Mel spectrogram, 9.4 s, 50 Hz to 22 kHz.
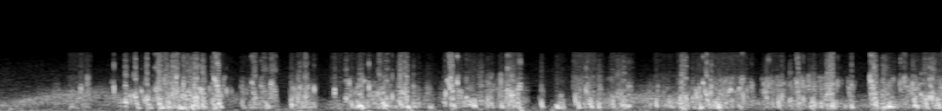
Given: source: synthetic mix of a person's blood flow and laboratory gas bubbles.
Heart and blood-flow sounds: Doppler ultrasound of blood flow; subclavian vein
0.67-0.93 s: bubbles
1.11-2.33 s: bubbles
2.40-2.79 s: bubbles
2.88-3.19 s: bubbles
3.31-4.36 s: bubbles
4.42-5.29 s: bubbles
5.38-5.47 s: bubbles
5.54-5.68 s: bubbles
5.72-6.36 s: bubbles
6.53-7.55 s: bubbles
7.61-8.62 s: bubbles
8.67-9.43 s: bubbles
From the record:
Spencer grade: 4 (maximum detectable bubble signal sounding continuously throughout systole and diastole of every cardiac period, and overriding the amplitude of the normal cardiac signals); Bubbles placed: anywhere in the cardiac cycle

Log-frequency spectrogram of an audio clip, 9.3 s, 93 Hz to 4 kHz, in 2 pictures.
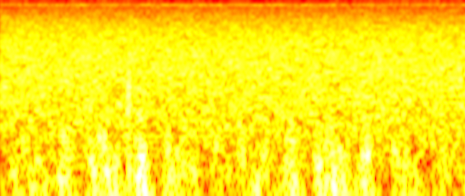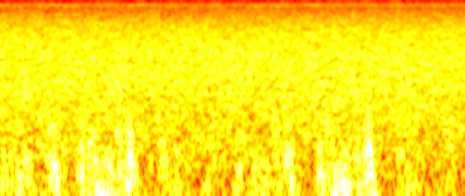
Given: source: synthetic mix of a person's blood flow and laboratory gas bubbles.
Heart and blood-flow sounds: Doppler ultrasound of blood flow; precordium
no bubbles
From the record:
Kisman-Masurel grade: 000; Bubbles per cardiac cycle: 0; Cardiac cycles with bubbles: 0%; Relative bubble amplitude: no bubbles discernible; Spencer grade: 0 (complete lack of bubble signals)

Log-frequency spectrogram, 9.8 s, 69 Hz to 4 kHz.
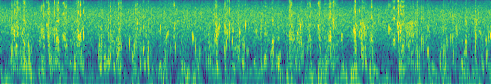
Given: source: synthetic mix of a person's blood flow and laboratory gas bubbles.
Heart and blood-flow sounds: Doppler ultrasound of blood flow; precordium
0.18-0.66 s: bubbles
0.73-1.71 s: bubbles
1.93-2.46 s: bubbles
2.55-3.06 s: bubbles
3.17-3.70 s: bubbles
3.81-4.42 s: bubbles
4.45-4.98 s: bubbles
5.06-5.15 s: bubbles
5.17-5.65 s: bubbles
5.70-6.25 s: bubbles
6.31-6.87 s: bubbles
7.00-7.53 s: bubbles
7.74-8.62 s: bubbles
8.76-9.40 s: bubbles
9.46-9.84 s: bubbles
From the record:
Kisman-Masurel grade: 343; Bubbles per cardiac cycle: rolling drumbeat, 9 or more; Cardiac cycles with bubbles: 100%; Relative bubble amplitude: loud (0.450 to 0.775); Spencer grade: 3 (all of the cardiac periods contain showers or single bubble signals, but not dominating or overriding the cardiac motion signals); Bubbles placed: anywhere in the cardiac cycle

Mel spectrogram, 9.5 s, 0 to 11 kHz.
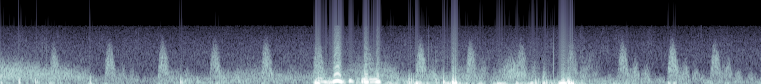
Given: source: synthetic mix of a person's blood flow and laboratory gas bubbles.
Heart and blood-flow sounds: Doppler ultrasound of blood flow; subclavian vein
no bubbles
From the record:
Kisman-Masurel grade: 000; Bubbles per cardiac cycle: 0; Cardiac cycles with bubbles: 0%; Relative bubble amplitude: no bubbles discernible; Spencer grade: 0 (complete lack of bubble signals)

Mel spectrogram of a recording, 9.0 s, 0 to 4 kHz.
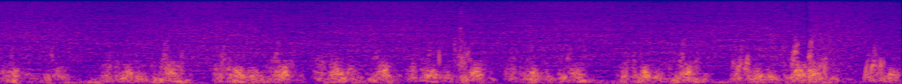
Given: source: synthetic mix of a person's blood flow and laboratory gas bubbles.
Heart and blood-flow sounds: Doppler ultrasound of blood flow; precordium
4.40-4.45 s: bubbles
4.55-4.72 s: bubbles
From the record:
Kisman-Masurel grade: 111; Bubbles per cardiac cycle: 1 to 2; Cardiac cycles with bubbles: 1 to 10%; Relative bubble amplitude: barely perceptible (0.100 to 0.250); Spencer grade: 1 (occasional bubble signal discernible with the cardiac motion signal, with majority of cardiac periods free of bubbles); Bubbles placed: only in the low amplitude regions of the cardiac cycle

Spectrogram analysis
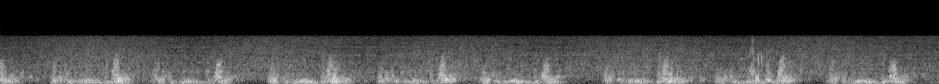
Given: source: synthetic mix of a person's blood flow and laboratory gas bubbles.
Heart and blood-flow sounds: Doppler ultrasound of blood flow; precordium
7.47-7.74 s: bubbles
From the record:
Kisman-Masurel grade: 123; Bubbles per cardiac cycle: 1 to 2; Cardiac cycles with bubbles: 10 to 50%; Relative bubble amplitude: loud (0.450 to 0.775); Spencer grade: 2 (many but less than half of the cardiac periods contain bubble signals, singularly or in groups); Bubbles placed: only in the low amplitude regions of the cardiac cycle

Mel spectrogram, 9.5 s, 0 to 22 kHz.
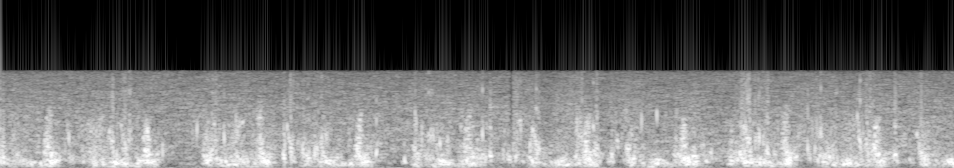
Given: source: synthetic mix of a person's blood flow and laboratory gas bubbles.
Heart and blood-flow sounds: Doppler ultrasound of blood flow; precordium
0.00-0.24 s: bubbles
0.62-1.41 s: bubbles
1.59-1.67 s: bubbles
1.91-2.01 s: bubbles
2.04-2.53 s: bubbles
2.81-3.45 s: bubbles
3.72-3.82 s: bubbles
4.02-4.53 s: bubbles
4.80-5.44 s: bubbles
5.73-6.35 s: bubbles
6.39-6.45 s: bubbles
6.53-6.61 s: bubbles
7.01-7.81 s: bubbles
7.97-8.85 s: bubbles
8.90-9.30 s: bubbles
From the record:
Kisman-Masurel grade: 342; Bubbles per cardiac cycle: rolling drumbeat, 9 or more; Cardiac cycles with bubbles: 100%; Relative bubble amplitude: moderate (0.250 to 0.450); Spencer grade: 3 (all of the cardiac periods contain showers or single bubble signals, but not dominating or overriding the cardiac motion signals); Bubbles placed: only in the low amplitude regions of the cardiac cycle

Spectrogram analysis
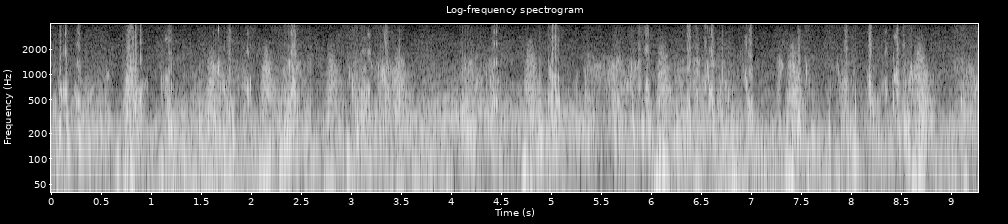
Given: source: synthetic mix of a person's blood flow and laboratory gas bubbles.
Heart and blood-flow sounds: Doppler ultrasound of blood flow; subclavian vein
0.02-0.61 s: bubbles
0.70-1.00 s: bubbles
1.02-1.25 s: bubbles
1.46-1.53 s: bubbles
1.56-2.03 s: bubbles
2.19-2.61 s: bubbles
2.96-3.54 s: bubbles
4.08-4.50 s: bubbles
4.73-4.78 s: bubbles
4.83-5.21 s: bubbles
5.24-5.29 s: bubbles
5.32-6.12 s: bubbles
6.19-6.89 s: bubbles
6.92-7.05 s: bubbles
7.25-7.32 s: bubbles
7.44-7.67 s: bubbles
7.74-8.08 s: bubbles
8.14-8.87 s: bubbles
9.02-9.28 s: bubbles
From the record:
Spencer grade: 3 (all of the cardiac periods contain showers or single bubble signals, but not dominating or overriding the cardiac motion signals); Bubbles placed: anywhere in the cardiac cycle

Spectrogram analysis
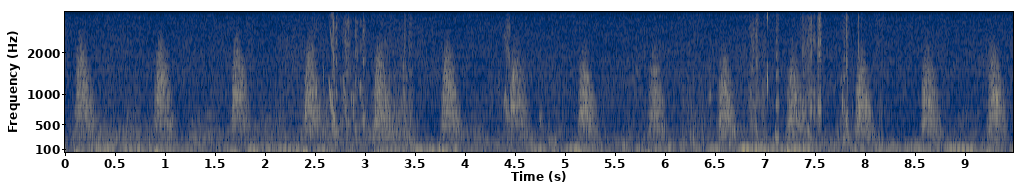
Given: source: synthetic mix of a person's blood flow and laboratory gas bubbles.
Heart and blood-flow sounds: Doppler ultrasound of blood flow; subclavian vein
2.44-3.52 s: bubbles
4.30-4.55 s: bubbles
4.74-4.96 s: bubbles
6.14-6.49 s: bubbles
6.62-6.69 s: bubbles
6.83-7.18 s: bubbles
7.32-7.59 s: bubbles
7.71-7.98 s: bubbles
8.11-8.24 s: bubbles
From the record:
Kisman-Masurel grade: 221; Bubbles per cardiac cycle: several, 3 to 8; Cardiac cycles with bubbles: 10 to 50%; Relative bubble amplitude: barely perceptible (0.100 to 0.250); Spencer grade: 2 (many but less than half of the cardiac periods contain bubble signals, singularly or in groups); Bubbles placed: anywhere in the cardiac cycle

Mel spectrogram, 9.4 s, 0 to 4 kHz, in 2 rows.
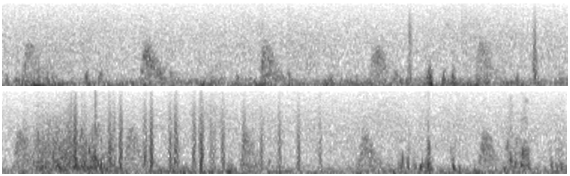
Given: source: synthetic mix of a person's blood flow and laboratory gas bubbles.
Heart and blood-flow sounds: Doppler ultrasound of blood flow; subclavian vein
4.99-5.66 s: bubbles
8.00-8.31 s: bubbles
8.42-8.53 s: bubbles
8.86-9.13 s: bubbles
9.27-9.43 s: bubbles
From the record:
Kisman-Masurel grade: 222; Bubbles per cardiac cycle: several, 3 to 8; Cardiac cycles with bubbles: 10 to 50%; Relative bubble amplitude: moderate (0.250 to 0.450); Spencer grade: 2 (many but less than half of the cardiac periods contain bubble signals, singularly or in groups); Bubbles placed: anywhere in the cardiac cycle

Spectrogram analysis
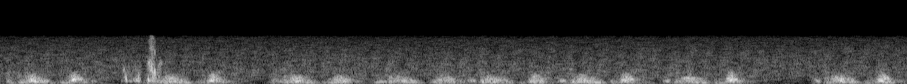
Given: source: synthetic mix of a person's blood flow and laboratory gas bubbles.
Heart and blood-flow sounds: Doppler ultrasound of blood flow; precordium
1.21-1.43 s: bubbles
1.45-1.64 s: bubbles
From the record:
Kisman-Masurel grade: 213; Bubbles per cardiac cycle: several, 3 to 8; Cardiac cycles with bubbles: 1 to 10%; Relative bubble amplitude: loud (0.450 to 0.775); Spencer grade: 1 (occasional bubble signal discernible with the cardiac motion signal, with majority of cardiac periods free of bubbles); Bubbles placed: anywhere in the cardiac cycle

